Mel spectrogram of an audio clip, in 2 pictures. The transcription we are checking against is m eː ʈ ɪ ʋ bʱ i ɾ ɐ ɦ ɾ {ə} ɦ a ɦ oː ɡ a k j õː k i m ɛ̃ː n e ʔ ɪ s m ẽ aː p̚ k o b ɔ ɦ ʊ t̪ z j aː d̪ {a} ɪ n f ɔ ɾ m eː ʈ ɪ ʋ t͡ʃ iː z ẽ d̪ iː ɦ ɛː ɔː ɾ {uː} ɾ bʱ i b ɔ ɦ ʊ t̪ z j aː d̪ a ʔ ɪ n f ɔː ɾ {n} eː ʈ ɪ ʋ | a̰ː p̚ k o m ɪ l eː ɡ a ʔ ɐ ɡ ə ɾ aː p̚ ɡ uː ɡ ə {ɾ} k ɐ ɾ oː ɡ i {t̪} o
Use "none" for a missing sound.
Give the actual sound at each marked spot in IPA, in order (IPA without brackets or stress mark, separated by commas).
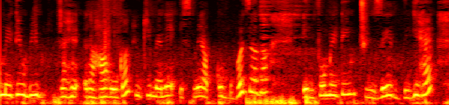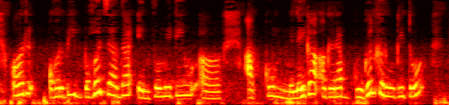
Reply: ɐ, a, ɔː, m, l, t̪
